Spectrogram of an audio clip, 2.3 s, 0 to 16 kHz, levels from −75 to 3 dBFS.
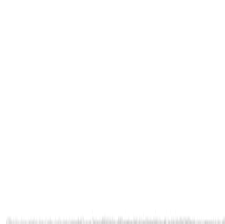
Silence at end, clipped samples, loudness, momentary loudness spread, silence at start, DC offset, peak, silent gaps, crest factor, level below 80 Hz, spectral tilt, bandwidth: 0 s; under 0.1%; -67 LUFS; 4 LU; 0.05 s; under 0.1%; -52 dBFS; none; 14 dB; -78 dBFS; -7 dB/octave; 11 kHz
